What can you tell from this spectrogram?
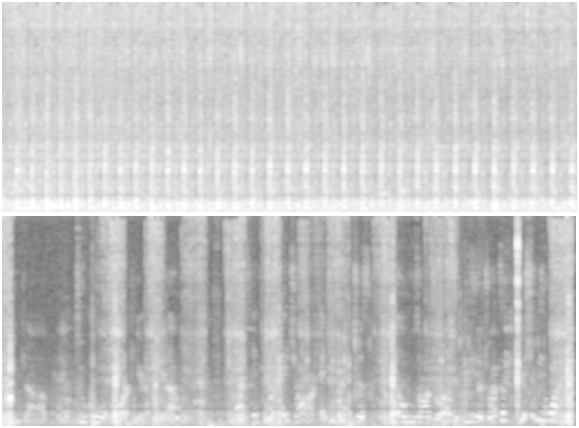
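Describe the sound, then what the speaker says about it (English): A sewing machine stitching a Greek goddess dress runs in a fast, even mechanical chatter for about five seconds, close and loud, then stops, leaving quieter handling and rustling noises. "So I'm going to sew this real quick"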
